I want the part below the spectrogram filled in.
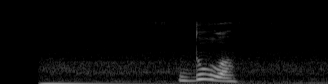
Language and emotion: Russian, neutral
